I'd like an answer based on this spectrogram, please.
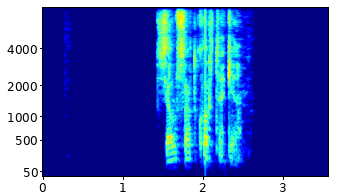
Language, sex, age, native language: Icelandic, male, 50-59, Icelandic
